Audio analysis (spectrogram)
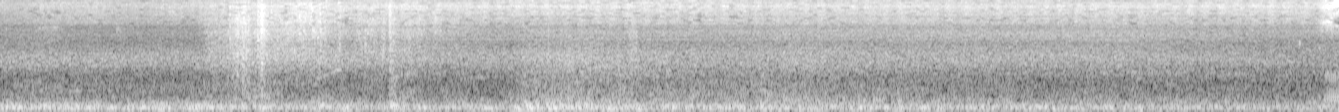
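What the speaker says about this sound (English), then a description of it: "Oh, it's lightning out here." Thunderstorm in the Subnautica Below Zero video game: a steady rumbling, rain-like roar fills the scene, with a faint crack of thunder early on, constant and fairly loud with no talking.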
